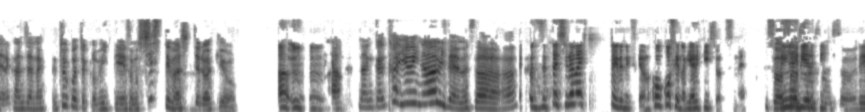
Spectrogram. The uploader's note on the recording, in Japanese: 東京と富山でzoomにて収録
